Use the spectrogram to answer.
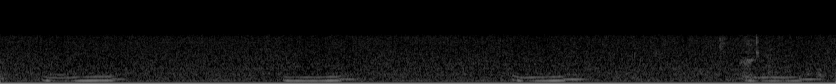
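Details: Overweight sleeping cat wheezing and snoring: a low, whistling, wheezy snore with each breath, about 26 breaths a minute, over a steady background hiss.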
